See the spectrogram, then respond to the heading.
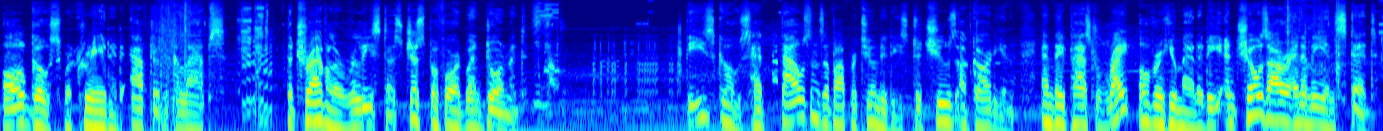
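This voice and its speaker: An actor playing a wary, earnest robot companion in a video game, articulate and questioning. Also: male voice, medium pitch, lively intonation, normal speed, natural voice. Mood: wary, resentful.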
